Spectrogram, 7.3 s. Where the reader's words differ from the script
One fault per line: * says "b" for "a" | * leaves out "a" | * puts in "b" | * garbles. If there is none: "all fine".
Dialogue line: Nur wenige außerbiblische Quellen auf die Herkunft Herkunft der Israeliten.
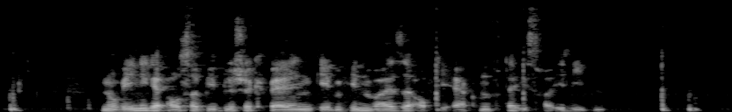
* puts in "geben Hinweise"
* leaves out "Herkunft"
